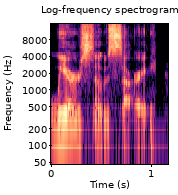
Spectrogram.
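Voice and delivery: muttered under breath. Speaking in character to a dragon, apologizing: quietly to oneself. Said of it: "I quietly say to myself".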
